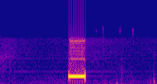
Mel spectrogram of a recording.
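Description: A single short electronic telephone tone sounds on the line as a phone call is cut off, leaving a busy signal. The tone is brief, clear and steady in pitch, with near silence on either side.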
